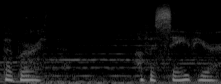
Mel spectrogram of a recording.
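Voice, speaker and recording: An actress playing a mysterious, portentous voice in a dream, solemn and half-whispered, in a video game. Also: female voice, mid-range voice, little pitch movement, measured pace, lightly acted. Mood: ominous. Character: mysterious ominous voice in the darkness, heard in a dream. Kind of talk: dramatic game voice acting. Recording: music behind the voice.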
